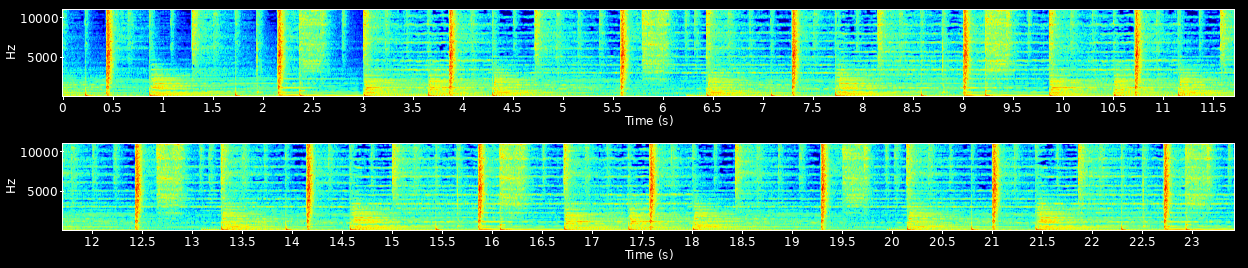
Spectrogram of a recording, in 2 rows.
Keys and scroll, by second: 4.5 super+z, 5.0 alt+super+z, 5.9 alt+super+z, 15.8 super+t, 21.0 Return.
